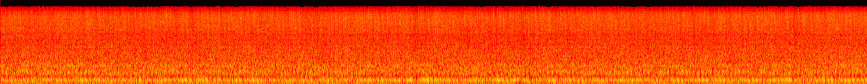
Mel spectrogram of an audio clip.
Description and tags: AirUnit Maggie
Sound of the AC compressor unit in my girlfriend's backyard. Very noisy!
